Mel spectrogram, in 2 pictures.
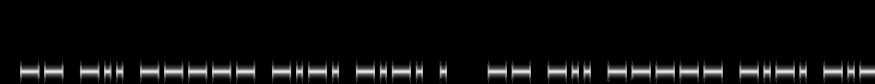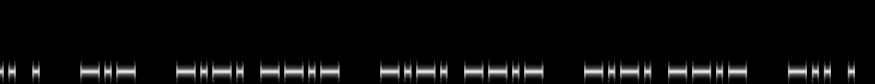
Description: Morse code, heard as a keyed tone, about 20 wpm, 600 Hz. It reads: MD0CCE MD0CCE K CQ CQ CQ DE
